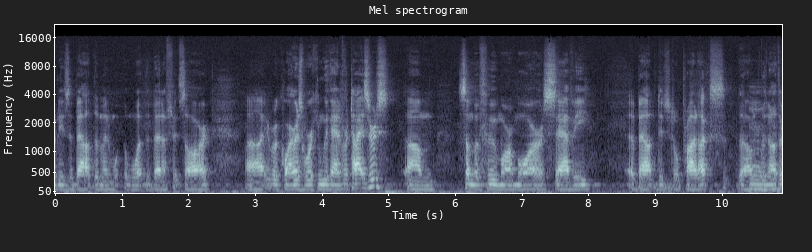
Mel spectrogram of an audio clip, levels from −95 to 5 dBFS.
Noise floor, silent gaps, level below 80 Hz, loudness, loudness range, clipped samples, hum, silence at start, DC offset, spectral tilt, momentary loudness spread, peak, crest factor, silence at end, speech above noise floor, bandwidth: -47 dBFS; none; -50 dBFS; -24 LUFS; 2 LU; under 0.1%; none; 0 s; under 0.1%; -3.5 dB/octave; 14 LU; -4 dBFS; 22 dB; 0 s; 23 dB; 17 kHz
